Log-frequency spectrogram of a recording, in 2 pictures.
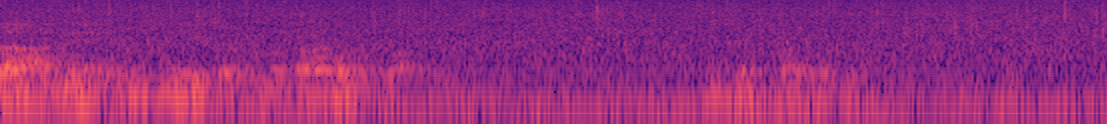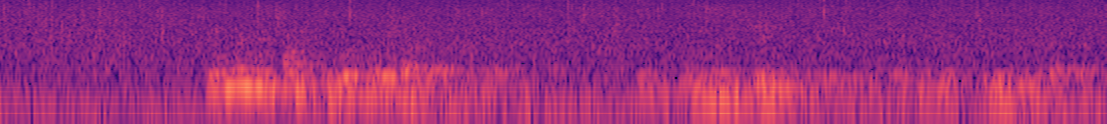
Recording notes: Talking for around 7 minutes +rain sound. Asmr.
